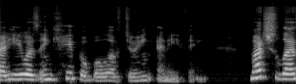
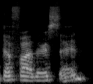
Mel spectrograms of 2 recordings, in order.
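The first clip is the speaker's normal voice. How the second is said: usual speaking voice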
